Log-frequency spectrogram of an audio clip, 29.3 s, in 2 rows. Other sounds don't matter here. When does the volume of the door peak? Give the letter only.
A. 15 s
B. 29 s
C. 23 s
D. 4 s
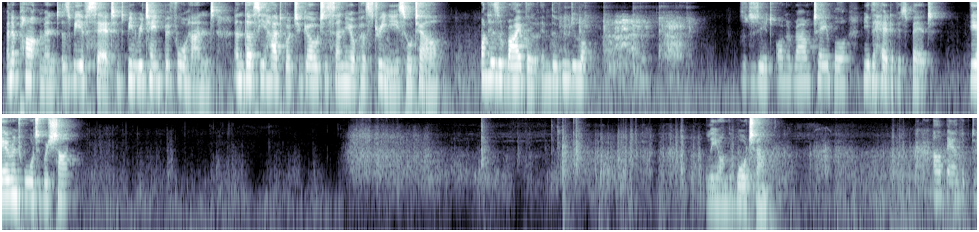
C.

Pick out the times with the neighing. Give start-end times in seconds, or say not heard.
8.3-10.3.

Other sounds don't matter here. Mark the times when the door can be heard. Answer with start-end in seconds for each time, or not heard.
21.8-23.4.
